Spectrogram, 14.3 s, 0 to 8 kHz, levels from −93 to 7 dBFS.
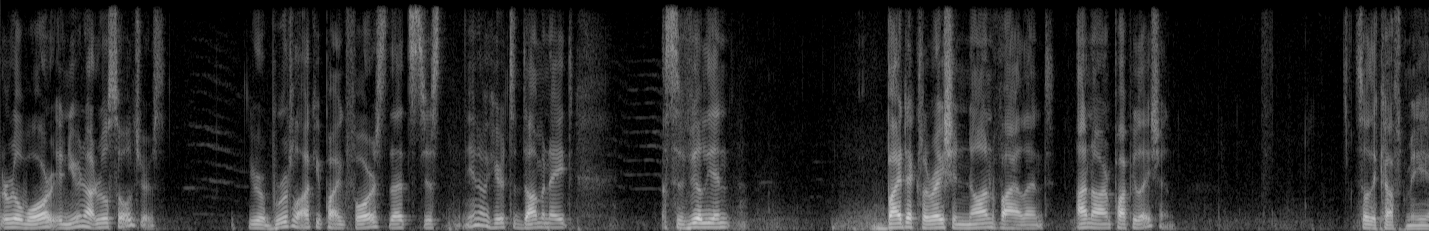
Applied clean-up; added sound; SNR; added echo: none; none; none; none.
